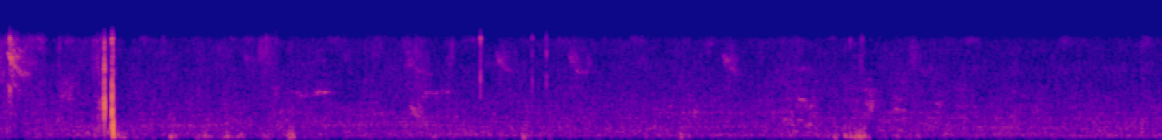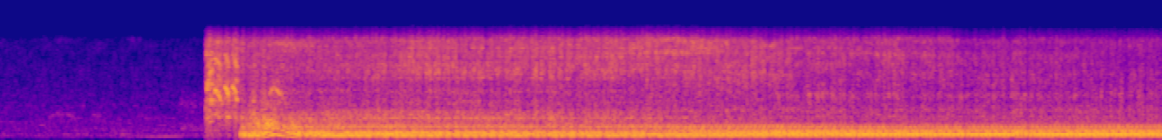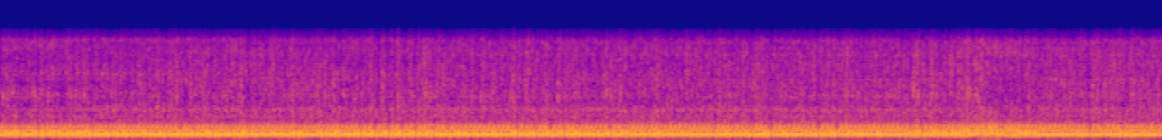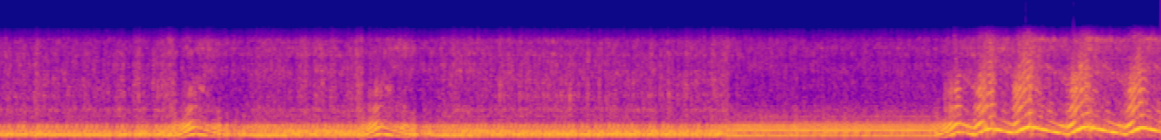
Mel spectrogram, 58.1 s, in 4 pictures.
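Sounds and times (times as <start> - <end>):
motorcycle engine idling: 17.1 - 58.0.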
